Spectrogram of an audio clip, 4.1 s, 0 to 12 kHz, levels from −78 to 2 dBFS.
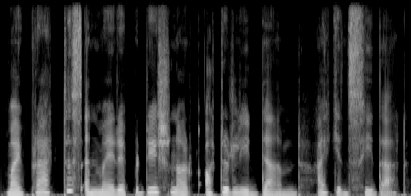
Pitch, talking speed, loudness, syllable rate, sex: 225 Hz, 160 wpm, -19 LUFS, 5.7 syllables/s, female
